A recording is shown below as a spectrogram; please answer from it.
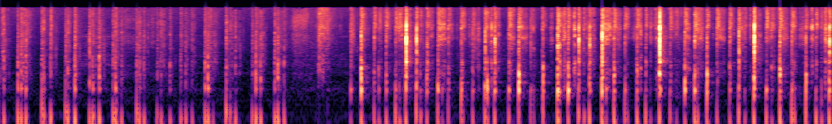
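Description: A small, light, hollow wooden gift box with a dark insert is held up, and fingernails and fingertips tap and scratch its sides in quick bursts. The result is a rapid stream of short, dry, low, hollow knocks with almost no ring, briefly easing into quieter scratching near the middle before the fast tapping resumes.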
